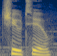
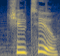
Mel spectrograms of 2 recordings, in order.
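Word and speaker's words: CHOOH2: up with the answer ch2 TM pronounced chw 2 chw 2 not its actual chemical formula is a complex grain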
